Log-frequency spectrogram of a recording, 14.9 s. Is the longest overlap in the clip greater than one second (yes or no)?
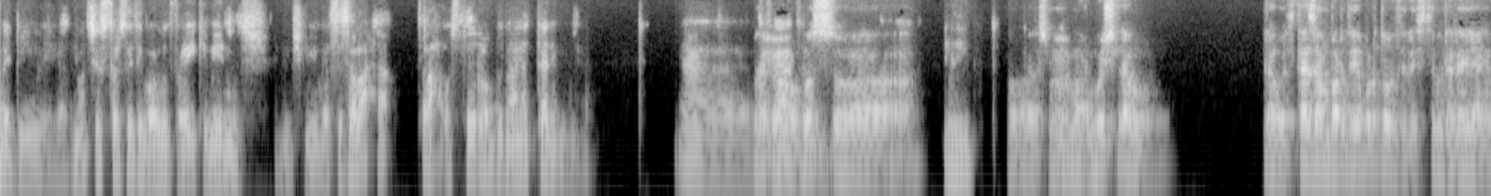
no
